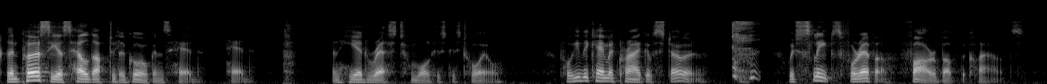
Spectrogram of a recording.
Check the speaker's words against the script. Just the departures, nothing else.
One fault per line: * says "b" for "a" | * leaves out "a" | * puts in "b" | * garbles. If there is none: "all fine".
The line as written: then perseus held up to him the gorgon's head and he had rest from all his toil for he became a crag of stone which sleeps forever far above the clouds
* leaves out "him"
* puts in "head"
* puts in "his"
